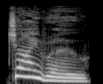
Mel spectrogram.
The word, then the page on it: gyro: British English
